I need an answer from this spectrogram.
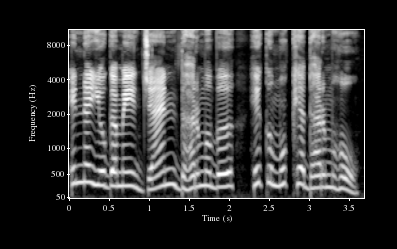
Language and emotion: Sindhi, neutral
